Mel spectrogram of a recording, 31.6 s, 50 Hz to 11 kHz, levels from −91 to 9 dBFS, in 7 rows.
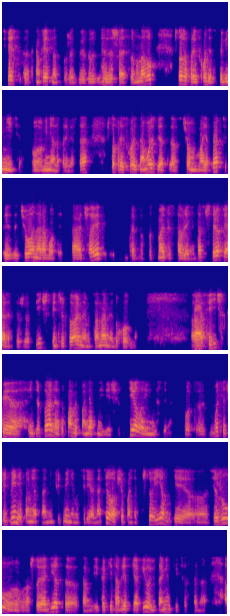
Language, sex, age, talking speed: Russian, male, 20-39, 170 wpm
